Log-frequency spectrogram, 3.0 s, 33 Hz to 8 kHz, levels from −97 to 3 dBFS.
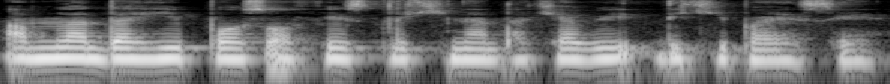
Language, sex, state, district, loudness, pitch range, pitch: Nagamese, female, Nagaland, Kohima, -16 LUFS, 165-175 Hz, 170 Hz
